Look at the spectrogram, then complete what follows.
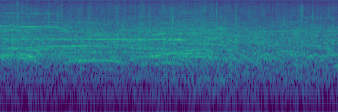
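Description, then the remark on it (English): A large crowd at a New Year celebration cheers and claps steadily, a dense wash of overlapping voices and applause holding at an even, loud level for a few seconds without a break. “Steve waves at the crowd.”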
